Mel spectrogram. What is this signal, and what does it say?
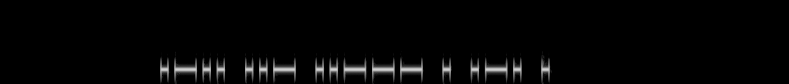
Morse code, heard as a keyed tone, about 17 wpm, 700 Hz. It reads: LU2ERE
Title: DXCC-100 Call Signs - 6 Characters - 17wpm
